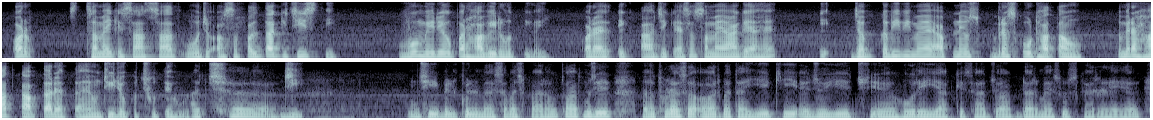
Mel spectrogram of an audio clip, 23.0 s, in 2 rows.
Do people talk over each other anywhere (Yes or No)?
No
